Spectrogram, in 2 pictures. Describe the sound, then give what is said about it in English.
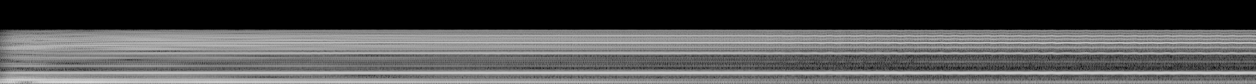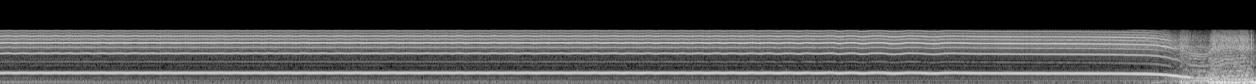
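A loud, buzzy emergency broadcast test tone, presented as a mock "emergency distortion broadcast" test, thick with distorted harmonics, holds perfectly steady for about twenty-four seconds, then wavers and bends downward as it cuts off. “This is a test of the emergency distortion broadcast.”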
